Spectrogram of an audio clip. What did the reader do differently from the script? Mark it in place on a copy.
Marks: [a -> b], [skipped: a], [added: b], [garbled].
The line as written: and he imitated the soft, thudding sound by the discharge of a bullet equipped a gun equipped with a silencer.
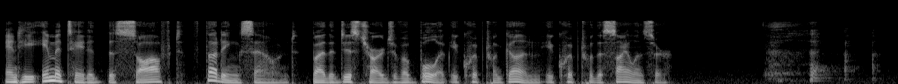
and he imitated the soft, thudding sound by the discharge of a bullet equipped a gun equipped with a silencer.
